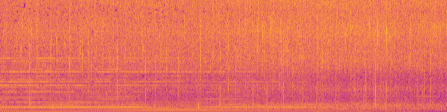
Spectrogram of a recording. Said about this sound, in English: For this episode, the artist Markus Mäder recorded underwater sounds from the Rhine Canyon next to Versam, where the current moves rocks and sand.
